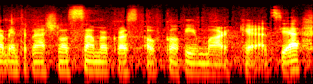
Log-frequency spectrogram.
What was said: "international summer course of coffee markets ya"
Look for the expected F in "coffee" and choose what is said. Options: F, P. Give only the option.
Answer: P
